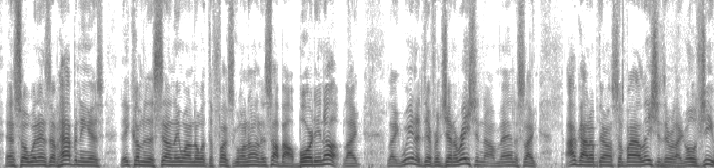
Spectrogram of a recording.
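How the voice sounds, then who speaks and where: A middle-aged man from Los Angeles with a deep, loud voice, telling blunt street stories full of swearing in a casual chat. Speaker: podcast co-host.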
